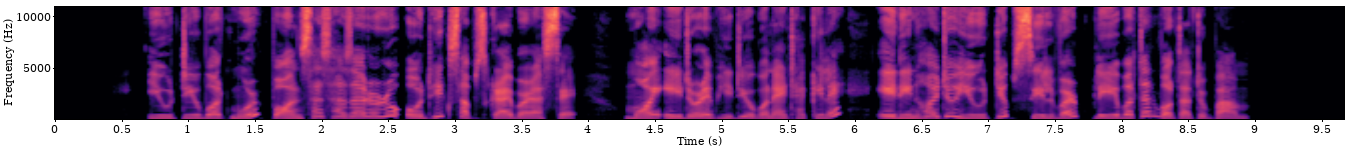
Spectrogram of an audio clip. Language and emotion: Assamese, happy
